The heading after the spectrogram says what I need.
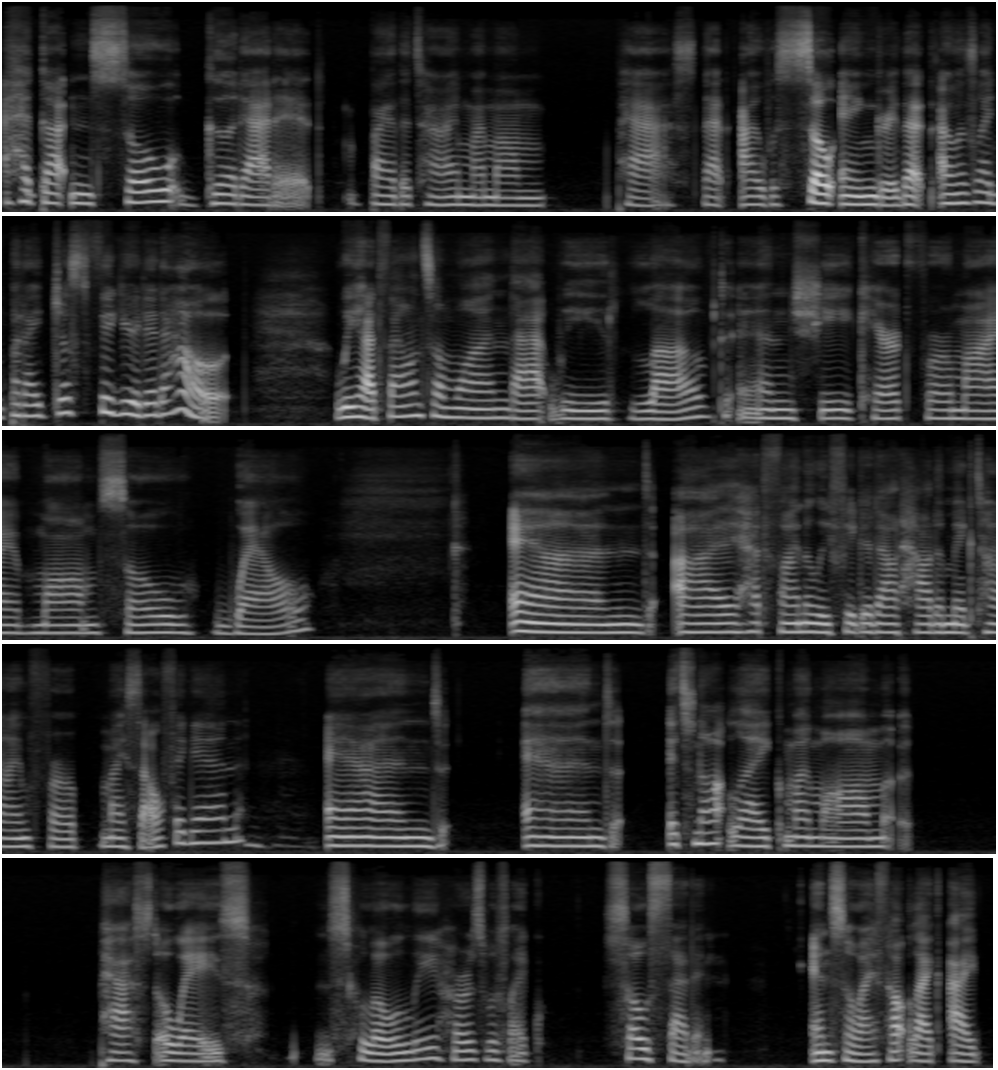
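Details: Adult woman, a caregiver, who self-identifies as a person who stutters, speaking in conversation; transcript shows gaps between phrases; stuttering.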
